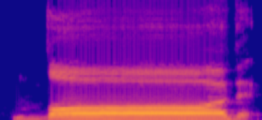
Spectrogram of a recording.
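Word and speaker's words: ضاد: আমরা যখন দদ উচ্চারণ করি তখন অনেকে দালের মতো করে উচ্চারণ করি, দাল যেখান থেকে সূচনা হয় সেখান থেকে সরাসরি বলে ফেলি দদ দদ, এটা হবে না।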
